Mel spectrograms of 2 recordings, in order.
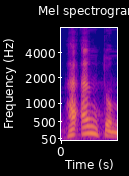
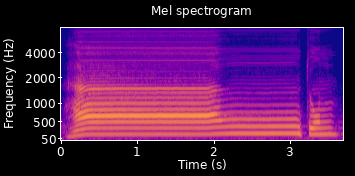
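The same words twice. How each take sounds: First: The hamza is a full glottal stop. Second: The hamza becomes a very long vowel. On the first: This is not the reading of Warsh. "ولا يترك هذه الهمزة ها أنتم محققة هكذا" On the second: This is one accepted reading of Warsh. "يبدلها ألفا وبعدها نون ساكنة، فيتولد أيضا مد لازم"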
